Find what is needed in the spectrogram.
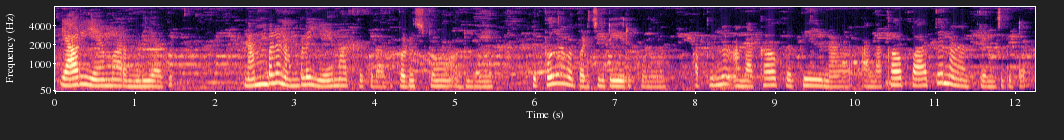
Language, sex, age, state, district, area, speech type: Tamil, female, 30-45, Tamil Nadu, Mayiladuthurai, urban, spontaneous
